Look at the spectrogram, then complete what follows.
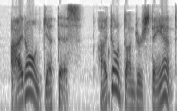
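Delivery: slow put-on Swedish accent across the whole line. Speaker acts out an employee speaking up to the boss: Swedish accent. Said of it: "you don't have to use a Swedish accent".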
